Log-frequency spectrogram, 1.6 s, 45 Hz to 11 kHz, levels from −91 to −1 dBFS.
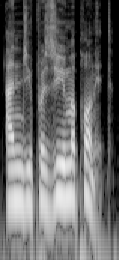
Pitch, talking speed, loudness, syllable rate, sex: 150 Hz, 190 wpm, -15 LUFS, 5.7 syllables/s, male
